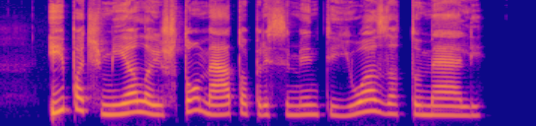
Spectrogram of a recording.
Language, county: Lithuanian, Šiauliai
